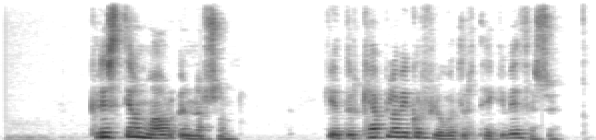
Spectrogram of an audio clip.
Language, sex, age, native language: Icelandic, female, 40-49, Icelandic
